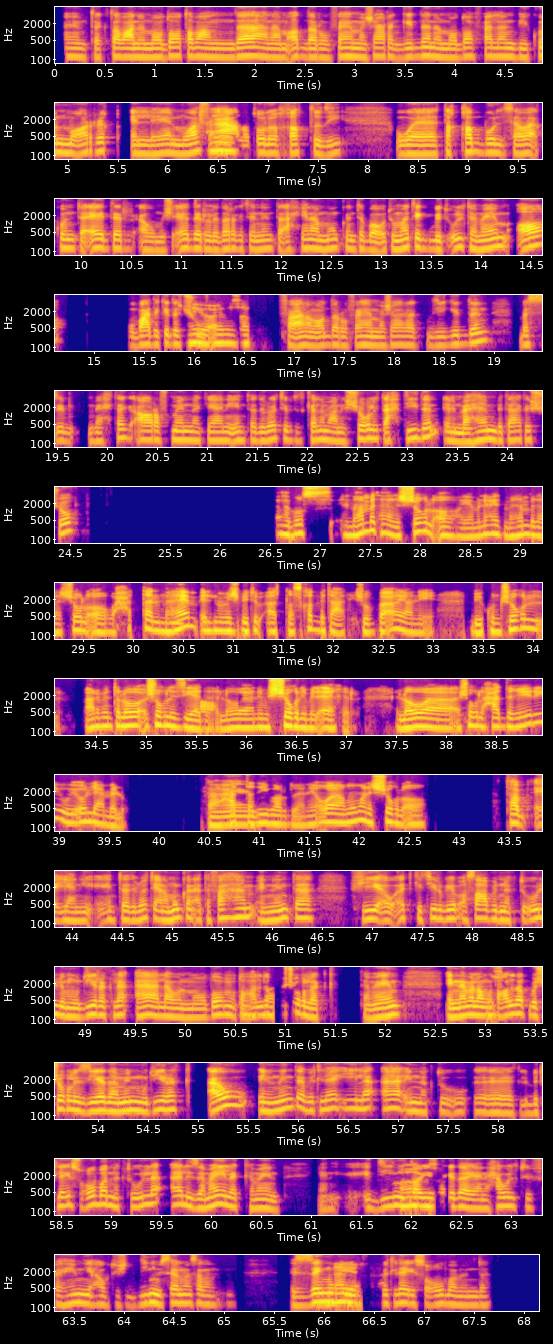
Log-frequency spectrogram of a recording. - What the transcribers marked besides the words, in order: in English: "أوتوماتيك"; in English: "التاسكات"
- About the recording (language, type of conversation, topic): Arabic, advice, إزاي أقدر أقول لا لزمايلي من غير ما أحس بالذنب؟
